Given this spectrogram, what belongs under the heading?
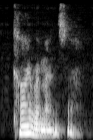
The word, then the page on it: chiromancer: British English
